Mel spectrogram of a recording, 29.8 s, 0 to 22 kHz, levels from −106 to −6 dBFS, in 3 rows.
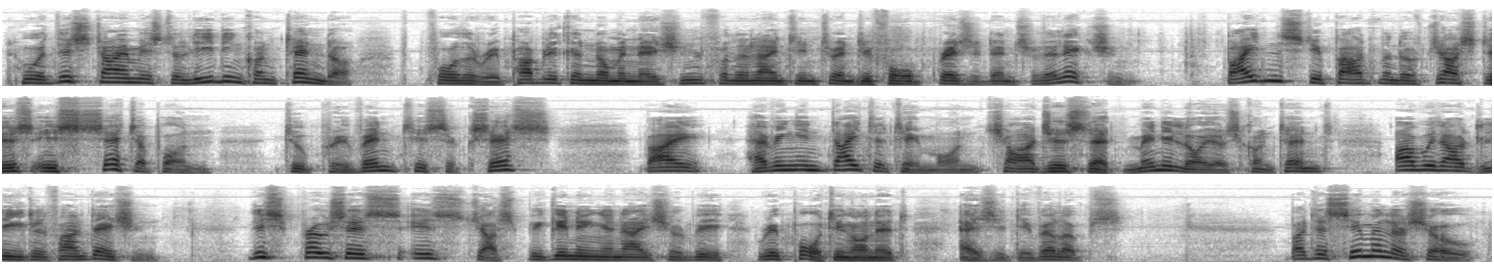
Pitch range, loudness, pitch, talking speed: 130-185 Hz, -25 LUFS, 150 Hz, 125 wpm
